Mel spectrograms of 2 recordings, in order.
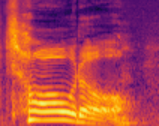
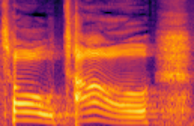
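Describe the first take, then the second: First: The second T is lessened, almost neutralized. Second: The second T is fully and crisply pronounced. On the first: The speaker calls it right. "So the second T is lessened" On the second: The speaker calls it wrong. "it's not total"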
